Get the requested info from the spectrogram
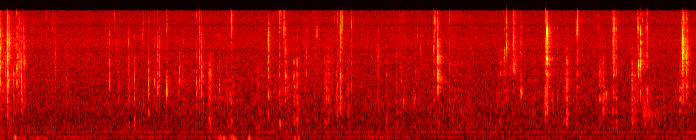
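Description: Close-miked chewing of fast-food burgers by two people, with irregular small mouth clicks and bites.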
